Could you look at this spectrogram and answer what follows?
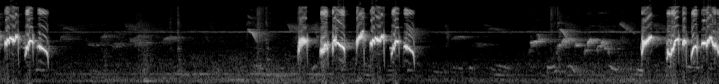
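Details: Red-whiskered bulbul singing in the morning as training song to stimulate other birds: three bursts of rapid, bubbling, whistled notes swooping up and down, with quiet gaps and a faint steady high tone behind.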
